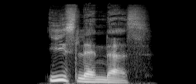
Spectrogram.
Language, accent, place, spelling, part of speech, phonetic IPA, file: German, Germany, Berlin, Isländers, noun, [ˈiːsˌlɛndɐs], De-Isländers.ogg
- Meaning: genitive of Isländer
